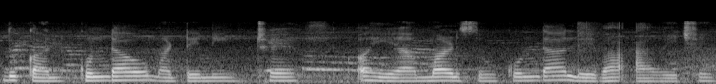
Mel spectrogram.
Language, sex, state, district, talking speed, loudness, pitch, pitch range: Gujarati, female, Gujarat, Gandhinagar, 85 wpm, -18 LUFS, 165 Hz, 155-185 Hz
